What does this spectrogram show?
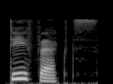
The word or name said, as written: defects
